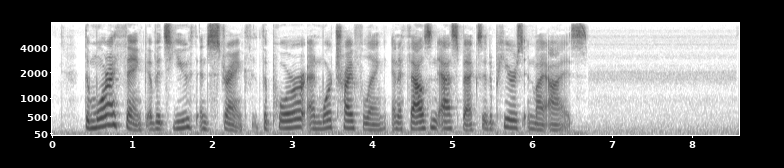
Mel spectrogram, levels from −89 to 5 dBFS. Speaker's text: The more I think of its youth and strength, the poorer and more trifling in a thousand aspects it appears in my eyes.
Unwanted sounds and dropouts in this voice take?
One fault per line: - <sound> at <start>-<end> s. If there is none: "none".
none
